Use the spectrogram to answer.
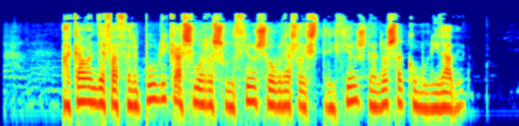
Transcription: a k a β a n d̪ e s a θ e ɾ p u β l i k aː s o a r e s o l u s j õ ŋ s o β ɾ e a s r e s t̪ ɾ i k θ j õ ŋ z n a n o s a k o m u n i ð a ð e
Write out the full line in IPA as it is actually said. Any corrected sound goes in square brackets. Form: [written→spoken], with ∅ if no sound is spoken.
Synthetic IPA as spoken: a k a β a n d̪ e [s→f] a θ e ɾ p u β l i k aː s [o→u] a r e s o l u [s→θ] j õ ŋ s o β ɾ e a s r e s t̪ ɾ i k θ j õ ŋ z n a n [o→ɔ] s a k o m u n i ð a ð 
